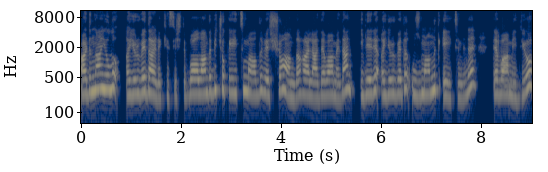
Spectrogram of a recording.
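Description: Over a quiet background, a woman with an ordinary speaking voice talks at a fairly quick pace in a fairly high pitch, her intonation lively and the sound dry and close with no echo. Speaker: podcast host. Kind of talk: interview conversation. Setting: video call.

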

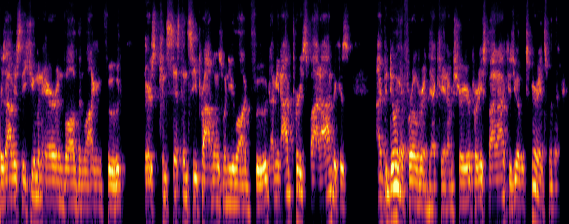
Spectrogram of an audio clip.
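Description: A man with a very deep, low voice talks at a fairly quick pace with ordinary pitch variation. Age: 30s. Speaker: fitness coach. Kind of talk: casual chat.

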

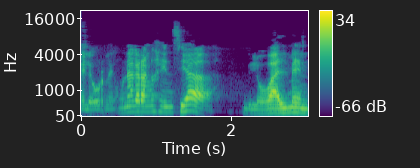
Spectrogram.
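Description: A woman with an ordinary speaking voice talks at a moderate pace with ordinary pitch variation. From Venezuela, Valencia. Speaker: film production company co-owner, musician. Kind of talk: casual interview chat. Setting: live stream.

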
